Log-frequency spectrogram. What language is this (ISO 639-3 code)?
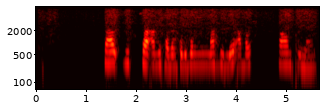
ben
